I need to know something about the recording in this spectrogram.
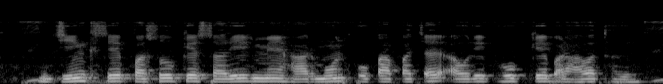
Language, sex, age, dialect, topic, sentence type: Bhojpuri, male, 18-24, Western, agriculture, statement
